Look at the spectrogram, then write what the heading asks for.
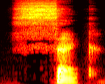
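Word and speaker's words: cinq: uh D D D D D D K sank again this is nasalized and sank sank sank this can be pronounced one of three ways if it's just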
